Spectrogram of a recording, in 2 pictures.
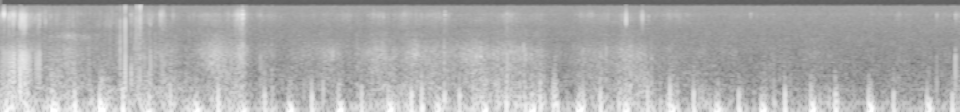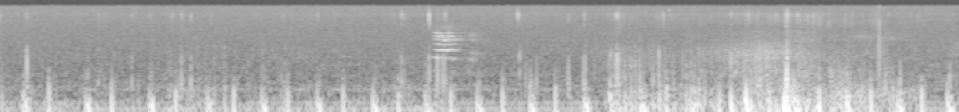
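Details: Person recording their own heartbeat while blushing: steady, regular, low thumps at an ordinary resting rate with faint room hum; a normal heartbeat.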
